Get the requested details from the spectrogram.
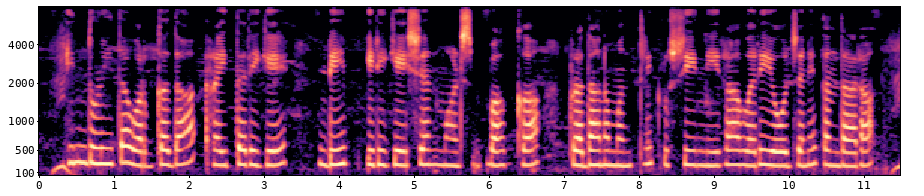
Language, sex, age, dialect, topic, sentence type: Kannada, female, 18-24, Central, agriculture, statement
